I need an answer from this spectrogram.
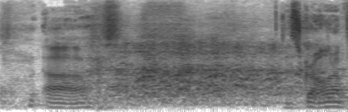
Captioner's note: audience laughing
